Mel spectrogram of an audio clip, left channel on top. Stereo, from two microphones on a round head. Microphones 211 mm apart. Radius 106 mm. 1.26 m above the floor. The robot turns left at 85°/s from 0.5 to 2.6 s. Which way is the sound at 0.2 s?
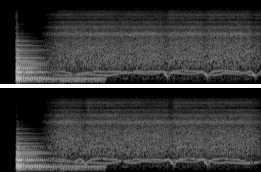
80° left.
